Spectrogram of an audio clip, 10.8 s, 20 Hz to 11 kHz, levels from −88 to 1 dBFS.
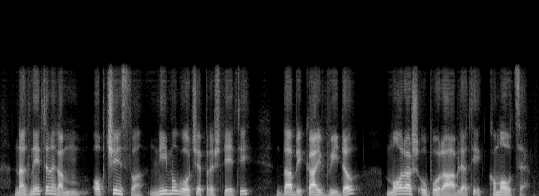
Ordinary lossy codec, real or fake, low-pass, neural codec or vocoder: none; fake; 7.2 kHz; codec, 16 kHz, 0.7 kbps, FocalCodec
